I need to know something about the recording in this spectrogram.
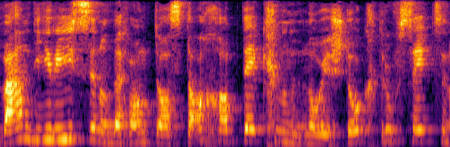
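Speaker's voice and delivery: excited build. Real, not acted. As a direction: pile it up with rising excitement. Preacher builds excited list.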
